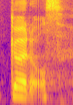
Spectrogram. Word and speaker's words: Goodles: I said, I mean, I really like this like Goodles one. Yeah. Is that how you say it? Goodles? Goodles? Yeah. It's probably Goodles. Because that would rhyme with noodles.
